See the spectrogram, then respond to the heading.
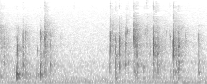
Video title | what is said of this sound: Updated skincare routine & new Deciem products | when you shake it, you can hear the little balls. There's little balls in there.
